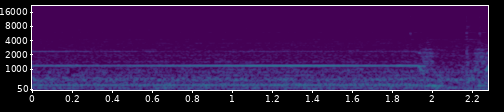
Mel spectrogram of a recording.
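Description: Stepper motors of a C4NminiTK desktop CNC router jogging the spindle carriage along the X axis on its leadscrew, a faint steady whine that stops near the end.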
